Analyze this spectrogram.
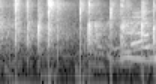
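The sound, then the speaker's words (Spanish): A few people clap briefly in a quick, uneven patter of sharp hand claps. The clapping gives way to a voice speaking. “Un aplauso para él. ¡Hombre, un aplauso, claro!”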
